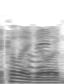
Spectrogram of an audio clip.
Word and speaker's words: Caligula: But I think what we got is more like Caligula. How do you pronounce it? – Yeah, Caligula.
